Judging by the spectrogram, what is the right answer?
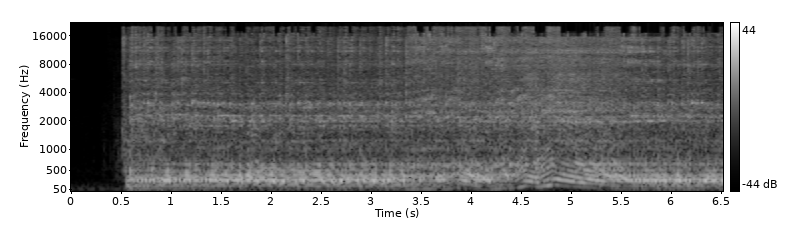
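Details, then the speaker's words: Makita/Dolmar 7900 85cc chainsaw with a 54 mm big-bore top end, carb limiters removed, low jet just retuned, restart test: starts on the pull, runs crisp and steady, and revs up and down cleanly. Normal running. "perfect I'm excited to run that one later she's definitely feels like she's feeling strong"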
